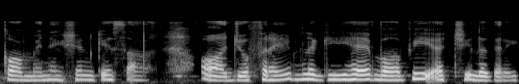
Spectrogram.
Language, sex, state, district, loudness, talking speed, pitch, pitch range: Hindi, female, Madhya Pradesh, Dhar, -14 LUFS, 140 wpm, 210 Hz, 195-220 Hz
